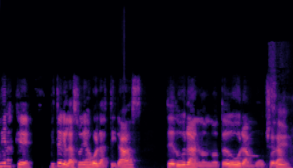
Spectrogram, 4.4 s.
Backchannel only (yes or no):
yes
